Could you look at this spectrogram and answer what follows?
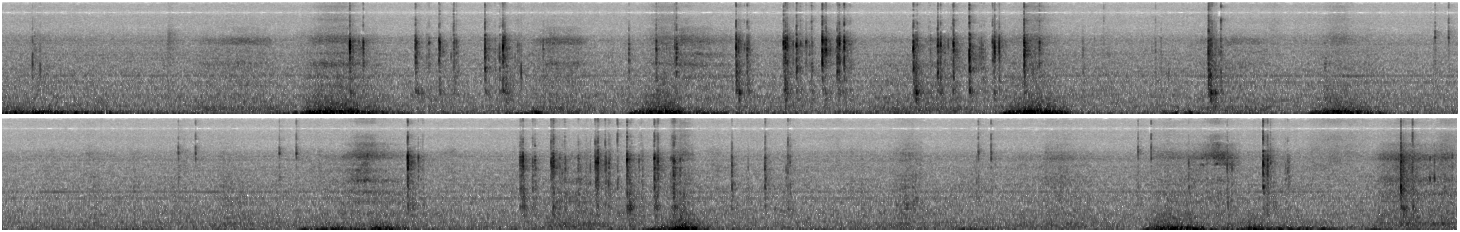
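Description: Computer keyboard being typed on in short bursts of quick key clicks with pauses between them.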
